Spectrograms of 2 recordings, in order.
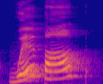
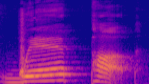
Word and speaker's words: whip up: Whip up is a phrasal verb. For the pronunciation, notice is whip up, whip up, whip up, because of linking, whip up.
